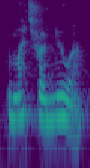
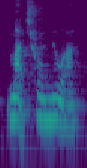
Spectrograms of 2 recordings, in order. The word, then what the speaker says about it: Matronua: Now, I'm probably not pronouncing it right because I'm American and I don't speak Italian, but I think it might be Matronua is the correct pronunciation.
